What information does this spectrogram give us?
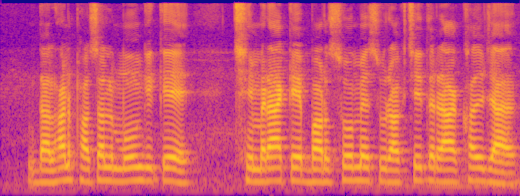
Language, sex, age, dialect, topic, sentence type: Maithili, male, 31-35, Eastern / Thethi, agriculture, question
